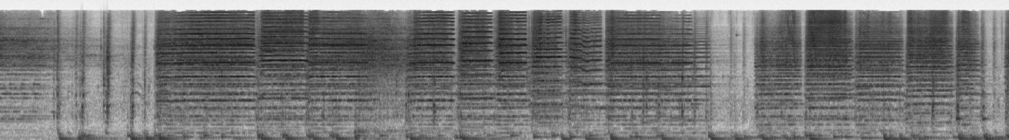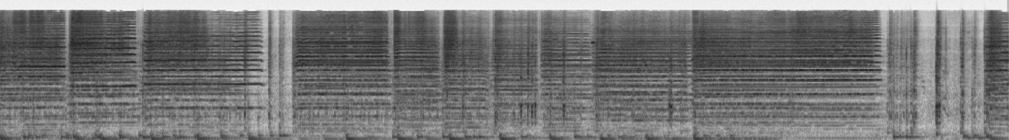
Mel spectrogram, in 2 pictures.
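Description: High school marching band playing: massed brass over a drumline and front-ensemble mallet percussion, loud throughout with heavy accented drum hits. It swells in about two seconds in, and stops briefly twice, near the middle and just before the end.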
